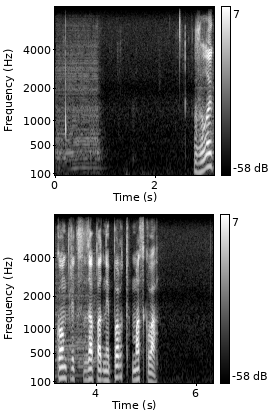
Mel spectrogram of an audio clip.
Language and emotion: Russian, neutral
